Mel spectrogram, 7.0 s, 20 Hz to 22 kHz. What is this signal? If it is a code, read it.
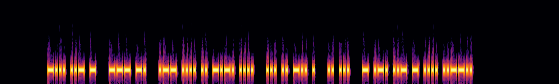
Morse code, heard as a keyed tone, about 46 wpm, 700 Hz. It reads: BUT ON WHICH SIDE IS TRUTH?
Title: Sentences from Top 1000 Words - Review Part 1 - 50wpm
